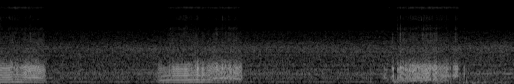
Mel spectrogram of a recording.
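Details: Three buzzing, purr-like snoring breaths at a slow regular pace, about 30 a minute, with quiet room noise between; snoring in a sleeping animal.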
